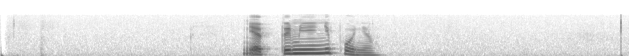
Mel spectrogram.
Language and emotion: Russian, neutral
